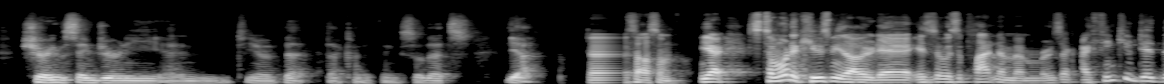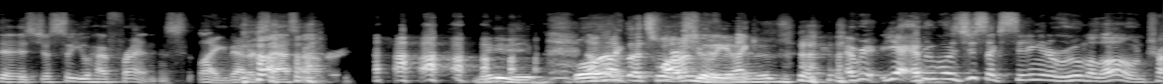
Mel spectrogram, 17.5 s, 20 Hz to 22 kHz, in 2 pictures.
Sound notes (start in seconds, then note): 10.4 laughs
